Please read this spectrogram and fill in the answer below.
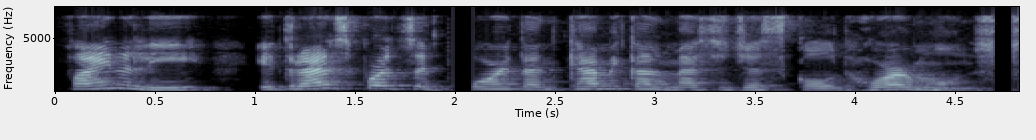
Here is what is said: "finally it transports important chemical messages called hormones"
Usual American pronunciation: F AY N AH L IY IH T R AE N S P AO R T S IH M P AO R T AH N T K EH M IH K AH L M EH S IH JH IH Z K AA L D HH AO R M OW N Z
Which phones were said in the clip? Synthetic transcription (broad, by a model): F AY N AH L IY IH T R AE N S P AO R T S IH M P AO R T AH N T K EH M IH K AH L M EH S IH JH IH S K AA L D HH AO R M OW N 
